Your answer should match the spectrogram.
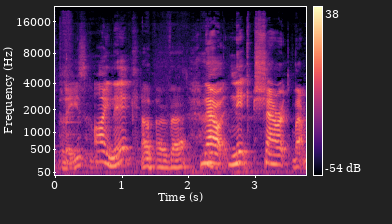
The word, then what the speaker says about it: Sharratt: I like it but it rhymes with parrot and carrot and it's on his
